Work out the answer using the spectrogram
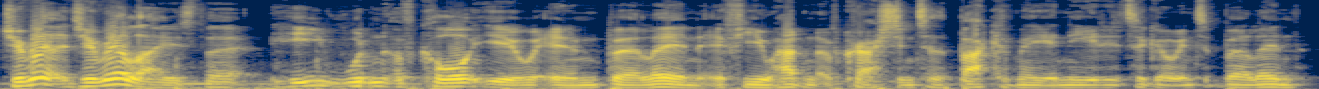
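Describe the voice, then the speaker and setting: A man's voice: lowish voice, fairly quick, slight background noise. A man streaming a truck driving game, chatting casually and teasing his co-player, sometimes breaking into silly sing-song noises. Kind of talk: casual gameplay chat with a co-player.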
